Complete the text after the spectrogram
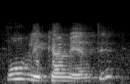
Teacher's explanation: publicamente mantém a sílaba tônica no men, não altera a pronúncia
